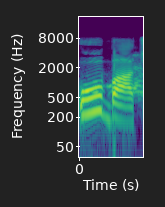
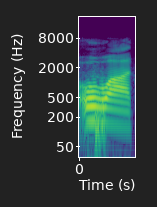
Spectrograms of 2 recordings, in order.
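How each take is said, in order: First: The middle consonant is a b with closed lips. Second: The middle consonant is a w-like sound. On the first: "বাংলায় বললে উবাচ" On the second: "সংস্কৃত উচ্চারণ হবে ... ওয়া"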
